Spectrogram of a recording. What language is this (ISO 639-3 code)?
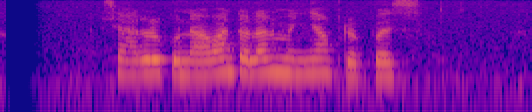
jav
